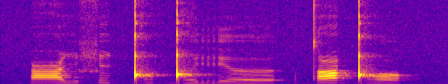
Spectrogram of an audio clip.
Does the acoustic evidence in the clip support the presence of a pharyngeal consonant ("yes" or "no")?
yes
